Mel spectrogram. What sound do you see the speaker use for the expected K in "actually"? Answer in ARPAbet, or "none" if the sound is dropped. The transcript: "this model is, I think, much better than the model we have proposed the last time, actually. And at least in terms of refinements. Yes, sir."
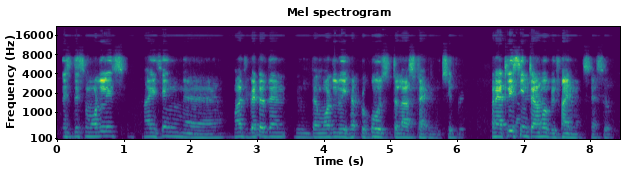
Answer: none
